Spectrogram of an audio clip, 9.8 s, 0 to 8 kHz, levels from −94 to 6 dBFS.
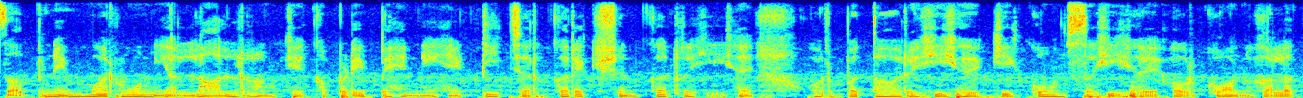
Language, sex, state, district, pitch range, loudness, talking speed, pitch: Hindi, female, Bihar, Muzaffarpur, 130-155 Hz, -17 LUFS, 160 wpm, 145 Hz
